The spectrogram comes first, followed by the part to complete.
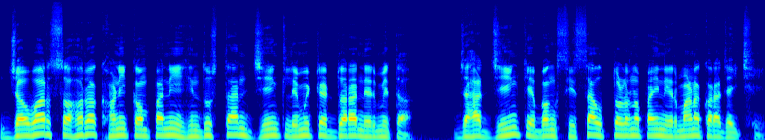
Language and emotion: Odia, neutral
